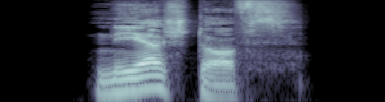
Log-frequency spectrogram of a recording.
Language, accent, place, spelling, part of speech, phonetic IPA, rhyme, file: German, Germany, Berlin, Nährstoffs, noun, [ˈnɛːɐ̯ˌʃtɔfs], -ɛːɐ̯ʃtɔfs, De-Nährstoffs.ogg
- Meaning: genitive singular of Nährstoff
